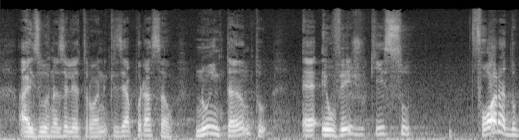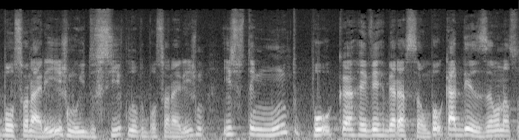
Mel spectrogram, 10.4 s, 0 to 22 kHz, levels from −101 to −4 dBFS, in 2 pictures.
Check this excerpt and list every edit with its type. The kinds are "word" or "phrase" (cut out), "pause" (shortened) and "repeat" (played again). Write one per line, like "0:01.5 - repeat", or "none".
0:06.6 - phrase
0:09.5 - word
